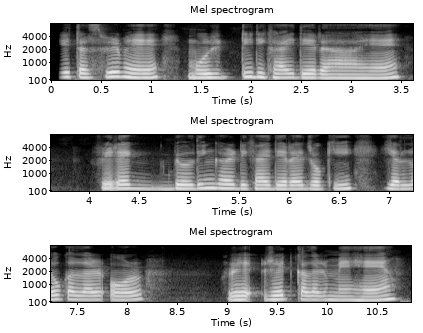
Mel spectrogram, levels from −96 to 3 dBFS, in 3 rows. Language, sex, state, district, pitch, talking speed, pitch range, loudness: Hindi, female, Nagaland, Kohima, 200 Hz, 140 wpm, 190-215 Hz, -14 LUFS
